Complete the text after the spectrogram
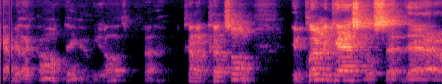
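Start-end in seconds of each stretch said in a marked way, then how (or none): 0.4-2.6 softer, higher mock-hurt reply; mock-wounded. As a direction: act lightly stung, hushed and higher. Imagined reaction to respected critic.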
